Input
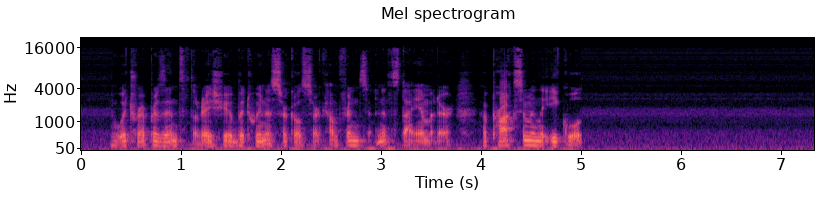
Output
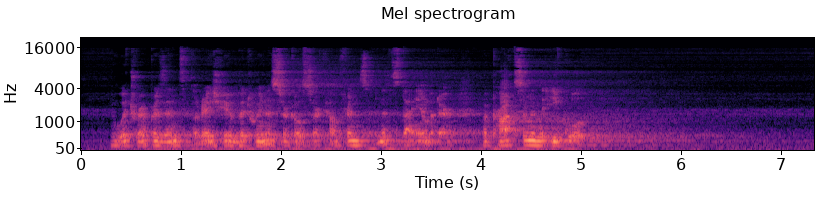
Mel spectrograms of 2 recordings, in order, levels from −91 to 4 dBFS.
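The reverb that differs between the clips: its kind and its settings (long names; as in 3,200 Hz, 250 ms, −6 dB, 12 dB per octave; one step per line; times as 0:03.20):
coupled-rooms reverb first 0.3 s, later 4.8 s, from −20 dB, DRR −1.5 dB
level −4 dB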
